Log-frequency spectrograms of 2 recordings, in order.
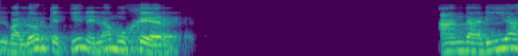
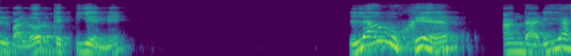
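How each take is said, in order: First: The pause falls after the word 'mujer'. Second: The pause falls after the word 'tiene'. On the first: The man would go looking for the woman. "Ese es un sentido de la oración" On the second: The woman would go looking for the man. "Cambiemos ahora la puntuación"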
